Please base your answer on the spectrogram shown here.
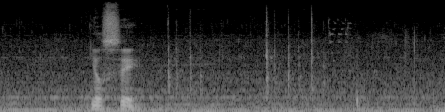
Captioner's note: keyboard clacking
